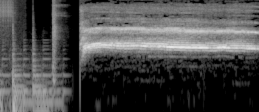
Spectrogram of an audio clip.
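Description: A few low, thumping beats give way to a long, loud, high-pitched scream that holds steady for several seconds with a shrill, strained edge.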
